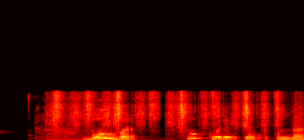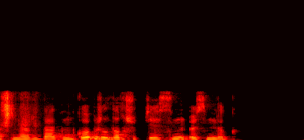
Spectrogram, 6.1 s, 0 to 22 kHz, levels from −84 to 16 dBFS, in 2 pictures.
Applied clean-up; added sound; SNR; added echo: neural mask model RNNoise.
